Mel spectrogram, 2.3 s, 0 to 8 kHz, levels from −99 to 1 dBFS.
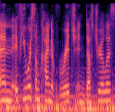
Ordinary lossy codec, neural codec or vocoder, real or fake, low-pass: MP3, 64 kbps; none; real; 7.2 kHz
